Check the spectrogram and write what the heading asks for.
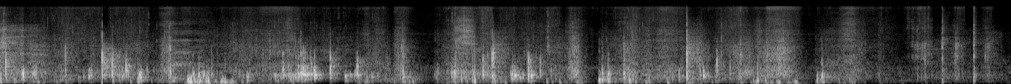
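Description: Gloved hands kneading and squeezing ground sausage meat with cubed white cheddar in a plastic tub, making irregular wet squishing and slapping sounds.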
